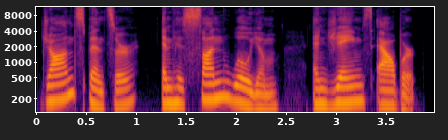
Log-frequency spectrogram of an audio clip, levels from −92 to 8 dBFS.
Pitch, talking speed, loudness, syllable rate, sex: 160 Hz, 135 wpm, -20 LUFS, 4.2 syllables/s, female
